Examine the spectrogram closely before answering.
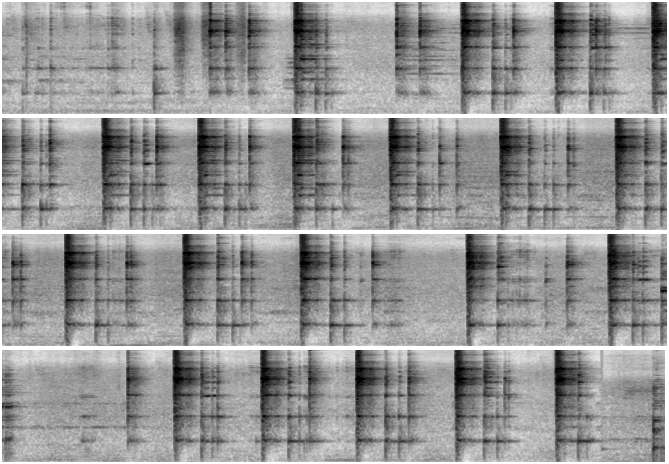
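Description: A large hammer striking the steel yoke of a vehicle propeller shaft over and over, about two blows a second, each blow with a metallic ring. The blows are driving apart a stubborn cross joint (universal joint).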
